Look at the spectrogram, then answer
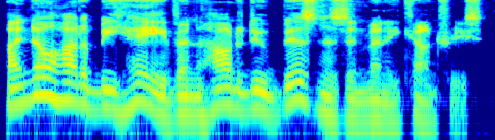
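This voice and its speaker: Guy answering interview questions from a script, lively pitch, dry close sound. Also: moderate pace, no echo. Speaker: job candidate in a practice interview. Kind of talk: scripted dialogue for English learners.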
